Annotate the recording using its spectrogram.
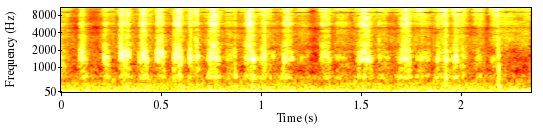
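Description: A metal scratcher tool scraping the latex coating off a paper scratch-off lottery ticket in rapid, short strokes.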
